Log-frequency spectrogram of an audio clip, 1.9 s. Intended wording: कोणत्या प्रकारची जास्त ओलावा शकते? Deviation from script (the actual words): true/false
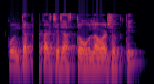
false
